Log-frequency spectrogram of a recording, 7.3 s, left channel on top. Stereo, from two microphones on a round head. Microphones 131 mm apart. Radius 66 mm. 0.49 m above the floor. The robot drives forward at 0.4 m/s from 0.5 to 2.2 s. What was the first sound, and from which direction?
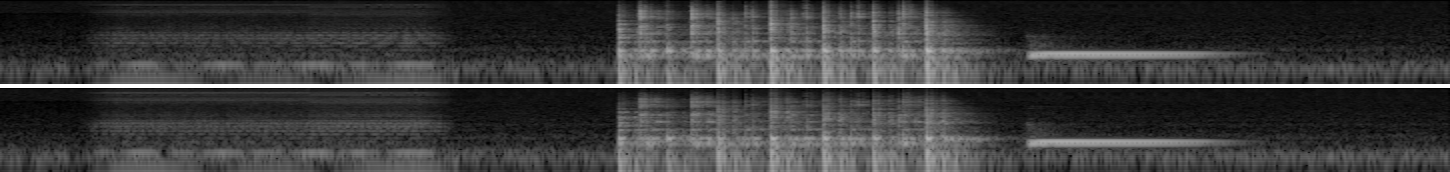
Dishes clattering, 65° left (ahead or behind).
